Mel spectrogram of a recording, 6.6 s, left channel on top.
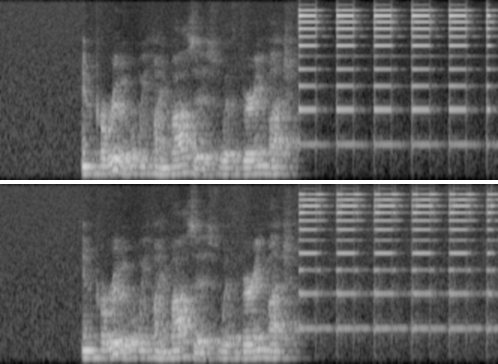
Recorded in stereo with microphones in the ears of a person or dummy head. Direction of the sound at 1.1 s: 40° left (ahead or behind).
